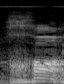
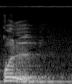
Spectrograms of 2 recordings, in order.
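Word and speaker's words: قل: It is not kha, it is not khul, it is qaf, qul, qaf, qul, right?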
